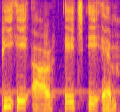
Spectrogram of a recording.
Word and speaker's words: Parham: Then param is, your param is correct. Parham.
